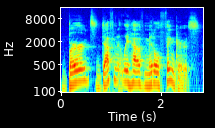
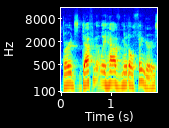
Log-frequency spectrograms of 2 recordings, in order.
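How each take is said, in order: First: It is read more slowly. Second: It is read at a normal speed.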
